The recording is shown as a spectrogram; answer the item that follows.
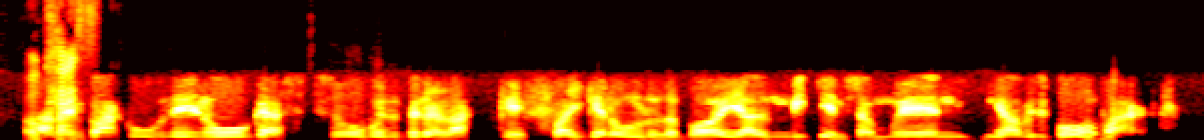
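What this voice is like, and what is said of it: Welsh accent. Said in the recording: “the Welsh accent”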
